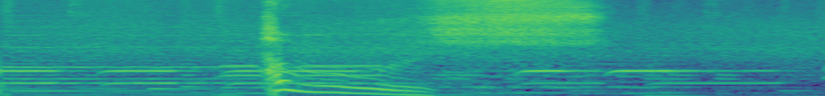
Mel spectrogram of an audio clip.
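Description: Background music with a sudden hit and a falling slide about a second in, then a burst of steam hissing lasting about a second as the engines let off steam.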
